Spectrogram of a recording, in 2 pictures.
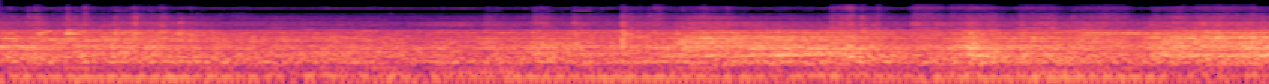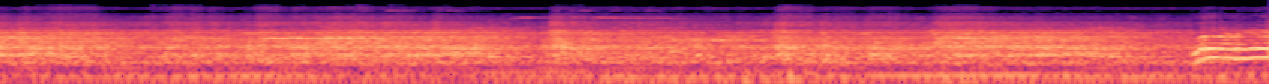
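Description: Car-crushing robot dinosaur Megasaurus tearing and crushing a car in its jaws: a continuous din of grinding, creaking metal and machinery, with scattered clanks and a few brief high squeals.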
